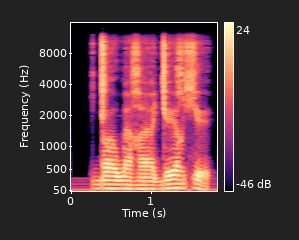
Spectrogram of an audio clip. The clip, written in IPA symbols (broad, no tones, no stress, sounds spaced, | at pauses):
ɟ ʌː w æ ʁ æː ɟ ɪː ʁ ç ɪ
